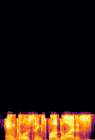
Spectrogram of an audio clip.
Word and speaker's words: ankylosing spondylitis: Tell us, what is that hard-to-pronounce ankylosing spondylitis condition? – Well, so, you know, you pronounced it perfectly.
